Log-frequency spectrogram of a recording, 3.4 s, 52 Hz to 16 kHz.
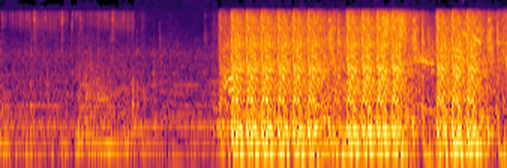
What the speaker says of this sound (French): La MP40 est une arme tellement efficace.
